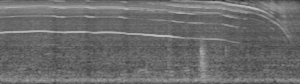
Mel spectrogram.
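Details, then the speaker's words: High-pitched whine of a high-speed dental burr winding down while excess material is trimmed from a provisional crown toward its finish line. "right now I still have a lot of extra material you'll notice that my Finish Line Is Right located right along here I'm going to position my"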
